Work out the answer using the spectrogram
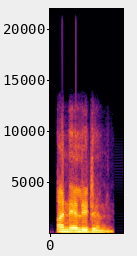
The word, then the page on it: annelidan: Indian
